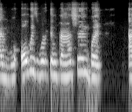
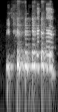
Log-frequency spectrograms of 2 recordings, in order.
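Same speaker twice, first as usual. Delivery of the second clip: lightly imitating a Caribbean mom, higher; Caribbean mother urging, pitched up high; Caribbean accent; 7 semitones higher than usual. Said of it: "with her heavy Caribbean accent".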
